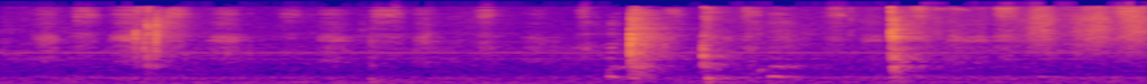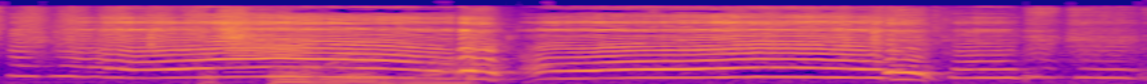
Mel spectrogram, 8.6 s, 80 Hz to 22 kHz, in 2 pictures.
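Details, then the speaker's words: Newborn boy less than a day old, in hospital during his first 24 hours, gives a loud, sustained wailing cry with brief catches for breath, after soft rustling; newborn cry. "Don't worry about him crying. You just know."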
